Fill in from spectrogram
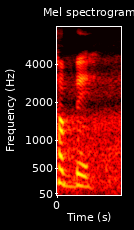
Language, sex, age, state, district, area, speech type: Punjabi, female, 18-30, Punjab, Mohali, rural, read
